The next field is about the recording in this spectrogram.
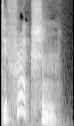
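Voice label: "diffraction", en, British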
